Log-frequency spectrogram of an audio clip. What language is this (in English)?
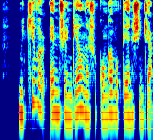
Mari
